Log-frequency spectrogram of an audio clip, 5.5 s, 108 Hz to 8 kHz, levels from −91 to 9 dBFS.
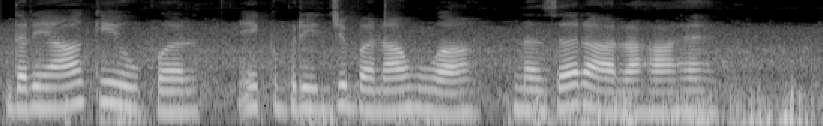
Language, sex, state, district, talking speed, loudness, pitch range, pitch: Hindi, female, Chandigarh, Chandigarh, 120 wpm, -16 LUFS, 175-210 Hz, 190 Hz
